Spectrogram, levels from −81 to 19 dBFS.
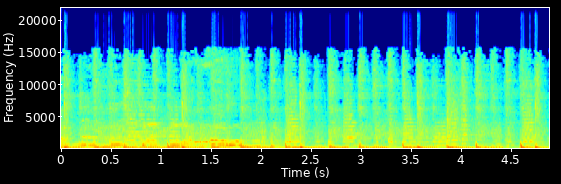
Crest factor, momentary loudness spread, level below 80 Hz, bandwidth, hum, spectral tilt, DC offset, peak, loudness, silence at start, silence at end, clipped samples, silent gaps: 10 dB; 3 LU; -16 dBFS; 16.5 kHz; none; -4.5 dB/octave; under 0.1%; 0 dBFS; -10 LUFS; 0 s; 0 s; 0.7%; none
